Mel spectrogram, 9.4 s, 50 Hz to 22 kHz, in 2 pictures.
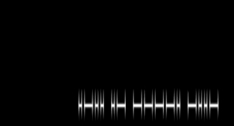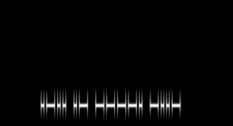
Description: Morse code, heard as a keyed tone, about 22 wpm, 700 Hz. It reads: LA9X LA9X
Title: DXCC-100 Call Signs - 4 Characters - Repeated 2x - 22wpm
